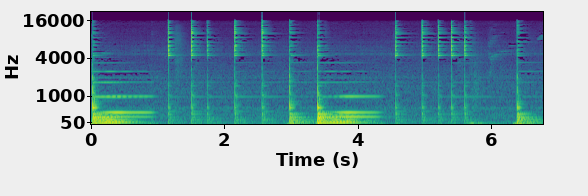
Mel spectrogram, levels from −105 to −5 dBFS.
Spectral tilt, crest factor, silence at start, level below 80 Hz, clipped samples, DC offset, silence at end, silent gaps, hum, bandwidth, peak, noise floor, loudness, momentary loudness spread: -4.5 dB/octave; 22 dB; 0 s; -28 dBFS; under 0.1%; under 0.1%; 0 s; none; none; 16.5 kHz; 0 dBFS; -46 dBFS; -21 LUFS; 12 LU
